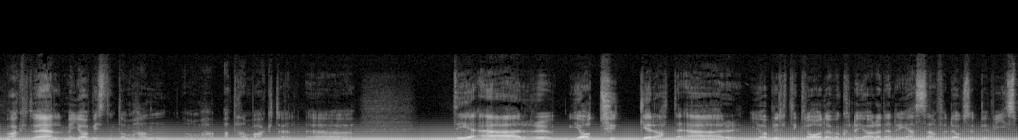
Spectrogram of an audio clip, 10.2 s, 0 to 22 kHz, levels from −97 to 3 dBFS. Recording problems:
electrical hum; loud; throughout; 50 Hz, 6 dB below the speech

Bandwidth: 13.5 kHz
